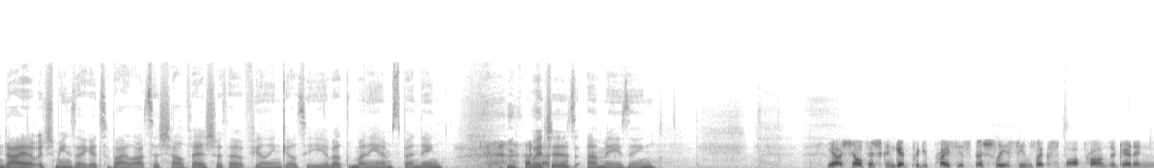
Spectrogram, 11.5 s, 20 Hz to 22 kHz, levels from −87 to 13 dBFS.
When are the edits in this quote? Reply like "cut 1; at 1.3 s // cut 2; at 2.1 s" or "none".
none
